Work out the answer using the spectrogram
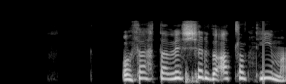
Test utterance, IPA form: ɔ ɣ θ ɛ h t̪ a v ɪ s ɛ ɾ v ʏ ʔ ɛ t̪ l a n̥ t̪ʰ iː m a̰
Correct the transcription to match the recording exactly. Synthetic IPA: ɔ ɣ θ ɛ h t̪ a v ɪ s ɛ ɾ ð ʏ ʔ a t̪ l a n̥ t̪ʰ iː m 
